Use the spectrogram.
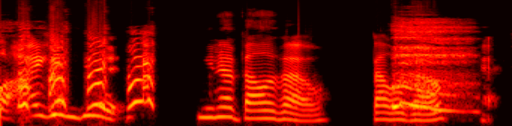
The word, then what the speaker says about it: Bellevaux: So, today's guest is a powerhouse in the real estate world, Tina Bellevue. Oh my gosh, I'm going to say it wrong. Tina Bellevaux.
